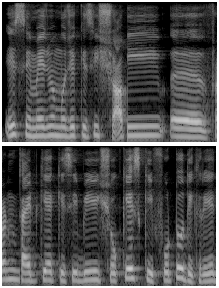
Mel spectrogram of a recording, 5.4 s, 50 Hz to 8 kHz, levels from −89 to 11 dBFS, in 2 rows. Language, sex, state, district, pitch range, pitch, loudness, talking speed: Hindi, male, Uttar Pradesh, Jyotiba Phule Nagar, 170-195 Hz, 185 Hz, -22 LUFS, 235 wpm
